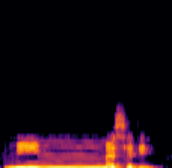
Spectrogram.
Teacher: Bu da Mim harfine dönecek iki tane mim harfi okuyoruz ve bir Elif miktar tutuyoruz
